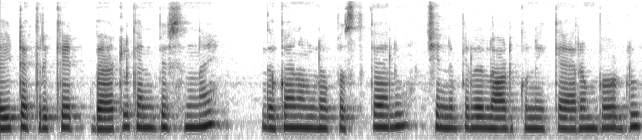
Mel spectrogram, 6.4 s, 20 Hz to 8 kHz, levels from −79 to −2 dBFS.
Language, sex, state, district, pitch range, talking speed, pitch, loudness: Telugu, female, Andhra Pradesh, Srikakulam, 190-210 Hz, 110 wpm, 200 Hz, -19 LUFS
